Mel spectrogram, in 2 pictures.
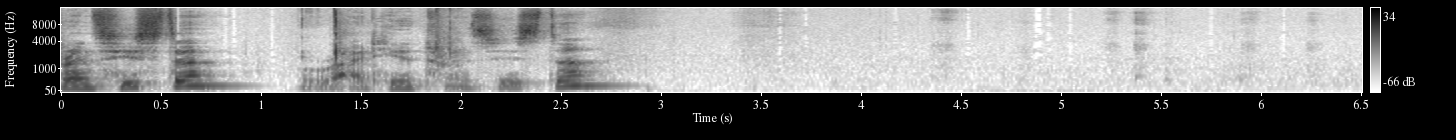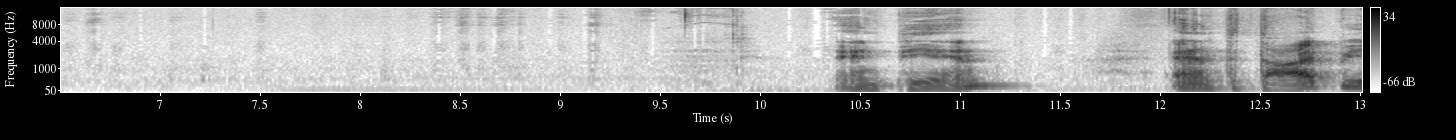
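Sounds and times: pen scratching on paper: 4.3s - 10.6s.

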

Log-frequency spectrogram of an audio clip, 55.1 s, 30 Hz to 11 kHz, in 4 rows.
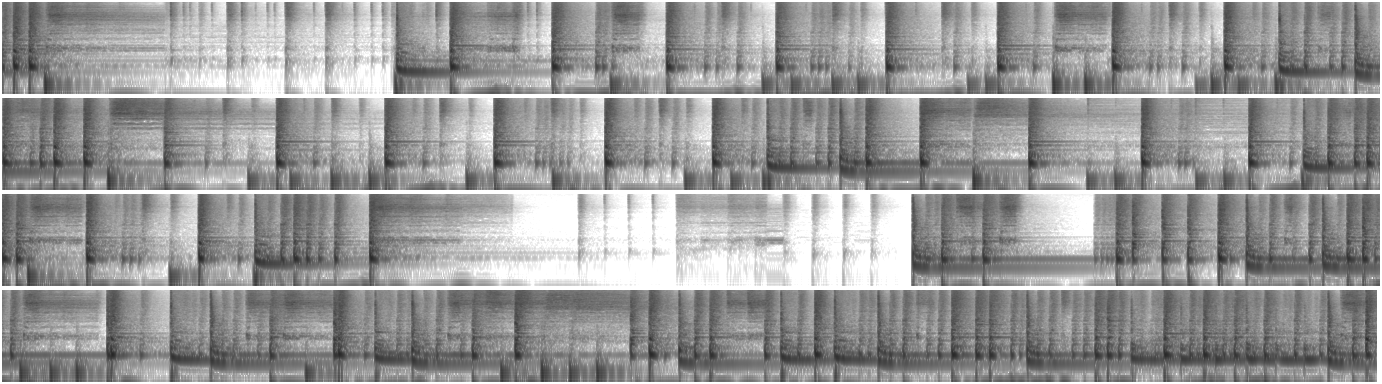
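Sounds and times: drum kit groove: 0.0s - 32.6s, 33.3s - 55.0s
tom fills: 36.7s - 55.0s.

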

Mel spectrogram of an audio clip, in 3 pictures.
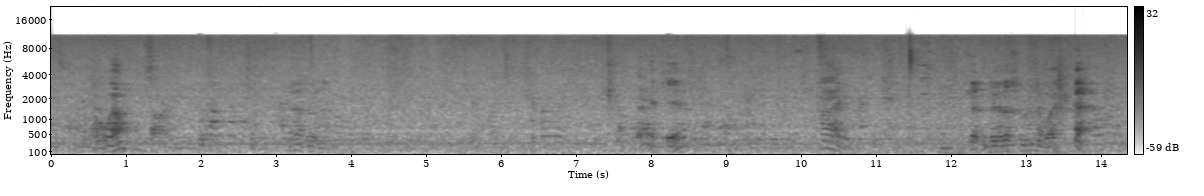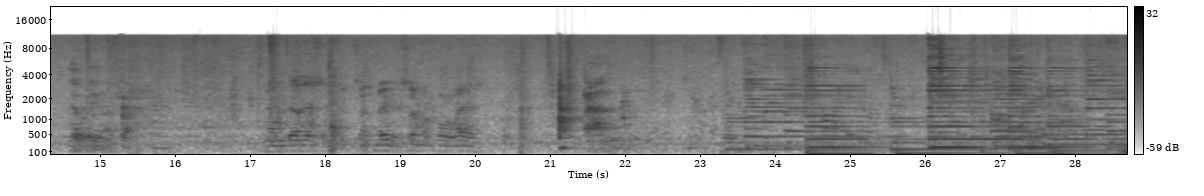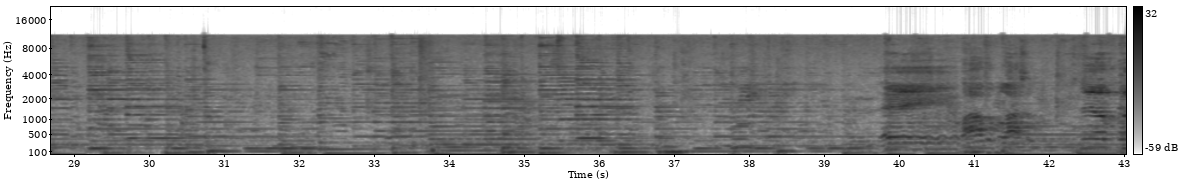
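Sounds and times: acoustic guitar: 22.8s - 43.0s
plucked double bass: 23.4s - 43.0s.

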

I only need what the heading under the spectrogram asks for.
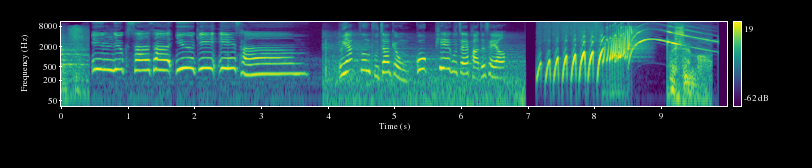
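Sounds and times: cartoon boing chirps: 7.4s - 9.9s.

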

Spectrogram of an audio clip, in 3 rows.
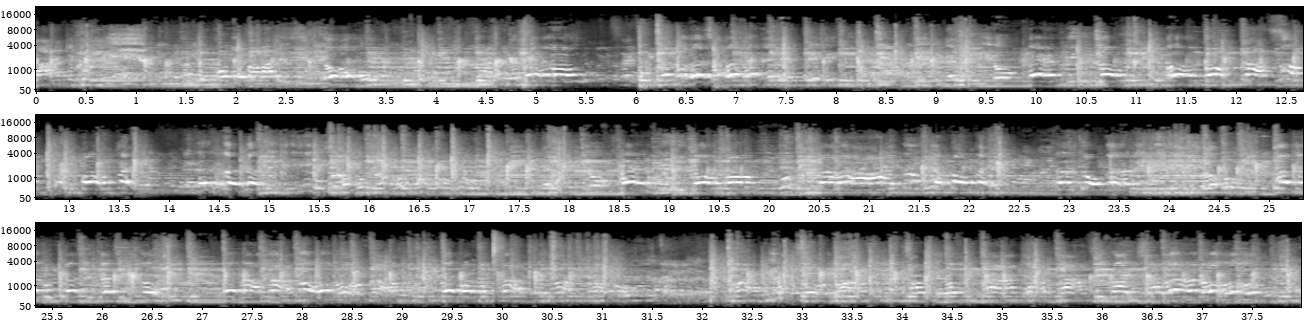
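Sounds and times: rapid hand-clapping: 0.0s - 5.3s, 6.0s - 13.8s, 14.6s - 22.5s, 23.2s - 31.2s, 32.1s - 37.9s
acoustic flamenco guitar: 0.0s - 37.9s
man singing: 0.0s - 37.9s.

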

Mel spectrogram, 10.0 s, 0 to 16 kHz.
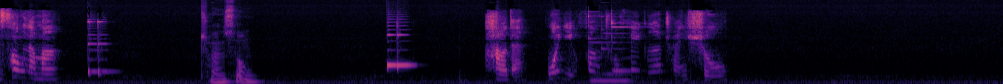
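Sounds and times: short electronic beep: 3.9s - 4.2s.

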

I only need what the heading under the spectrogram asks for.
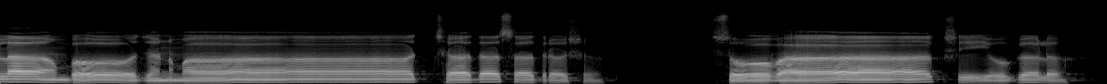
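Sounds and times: man chanting: 0.0s - 6.0s, 7.1s - 10.8s.

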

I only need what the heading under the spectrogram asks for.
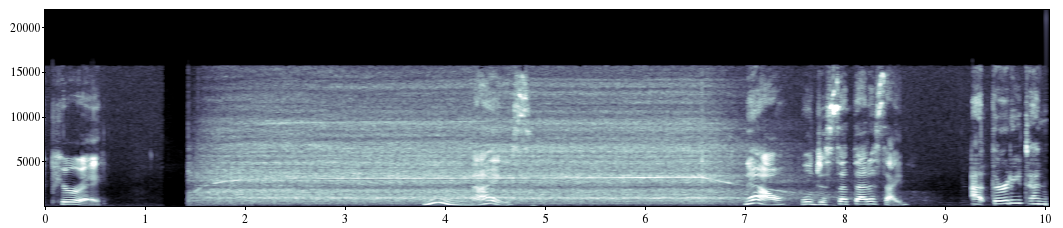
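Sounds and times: food processor motor whirring: 1.5s - 8.8s.

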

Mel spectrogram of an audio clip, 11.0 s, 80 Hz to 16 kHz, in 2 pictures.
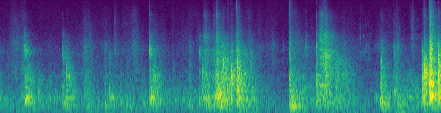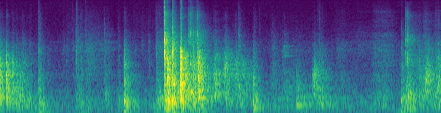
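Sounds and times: foosball rods sliding and clacking: 0.1s - 5.8s, 10.4s - 11.0s.

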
